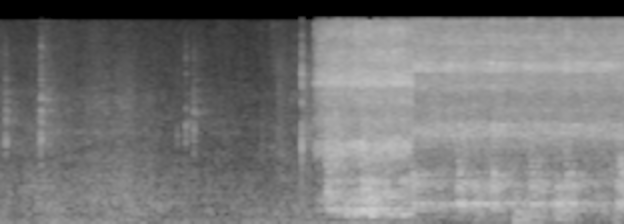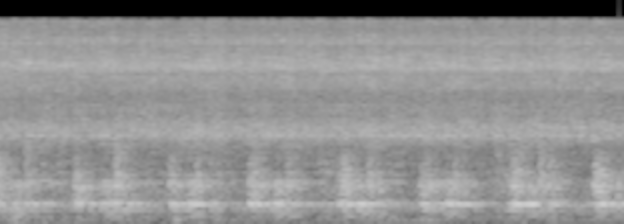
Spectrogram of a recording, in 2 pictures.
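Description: Remote-control cockroach toy's small motor running, a steady buzzing hiss with a fast rattle from its legs on the wooden platform, starting about two and a half seconds in after a few faint clicks.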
